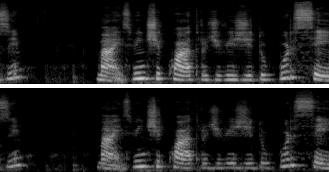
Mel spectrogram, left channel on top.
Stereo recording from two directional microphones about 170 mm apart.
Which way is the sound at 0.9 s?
40° left (ahead or behind).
